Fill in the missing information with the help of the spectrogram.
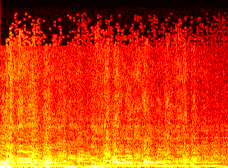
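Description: A housefly buzzes steadily, its droning hum wavering slightly in pitch throughout the brief moment, with no voices present.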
